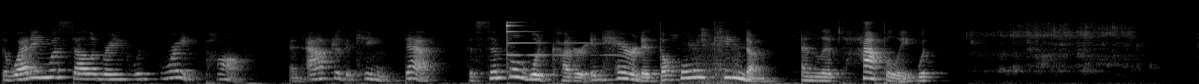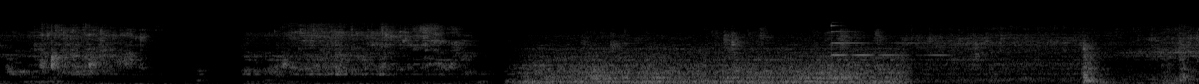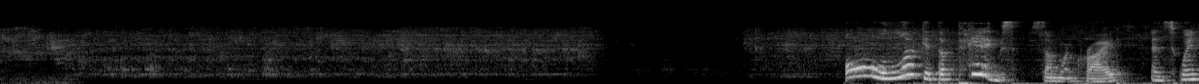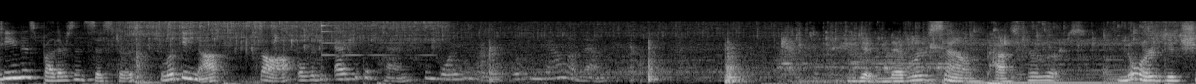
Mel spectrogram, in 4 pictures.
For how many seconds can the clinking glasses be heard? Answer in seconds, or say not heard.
2 s.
